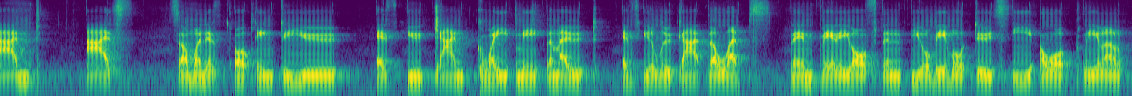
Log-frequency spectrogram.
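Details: Electrolarynx speech from a male laryngectomee who speaks with a handheld electrolarynx that sends vibration into the neck, forming words with the throat muscles, lips and tongue.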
